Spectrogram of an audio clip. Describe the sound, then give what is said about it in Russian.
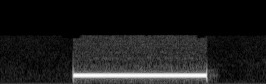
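A telephone line sounds a single steady mid-pitched tone while a call is being transferred. The tone lasts about one second, loud and alone, with near silence before and after. “Да, я сейчас вас переведу на тендерное дело. Одну минутку.”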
